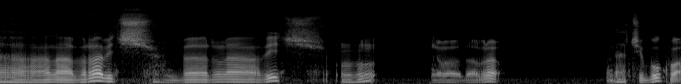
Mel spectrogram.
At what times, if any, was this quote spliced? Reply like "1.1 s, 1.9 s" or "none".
none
